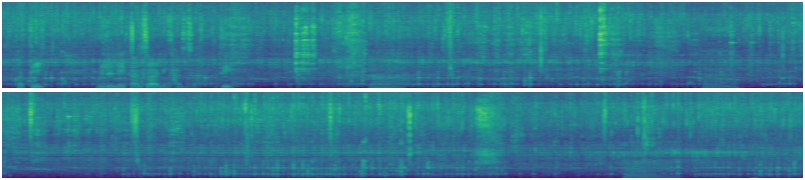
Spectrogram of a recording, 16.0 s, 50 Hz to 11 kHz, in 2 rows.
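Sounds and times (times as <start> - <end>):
running water: 0.0 - 16.0
short voice: 7.0 - 7.4, 14.2 - 14.8.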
